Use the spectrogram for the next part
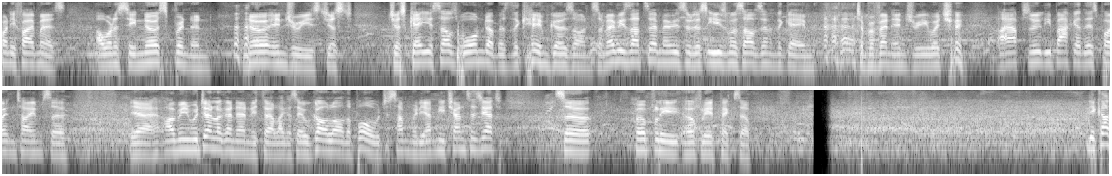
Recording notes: Were at the match and recorded a match-day podcast. Here it is for all to hear straight from SJP.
